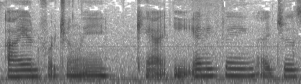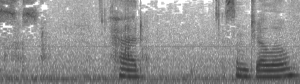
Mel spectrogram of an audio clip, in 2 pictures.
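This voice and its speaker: Amid noticeable background noise, a woman talks at a fairly slow pace with very even loudness. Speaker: pregnant vlogger. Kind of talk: casual vlog chat. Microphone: phone near.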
